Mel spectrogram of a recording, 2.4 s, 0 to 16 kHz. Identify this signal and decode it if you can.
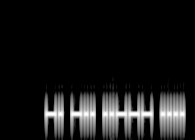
Morse code, heard as a keyed tone, about 30 wpm, 700 Hz. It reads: ND2H
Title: USA Call Signs - 4 Characters - 2x Character Spacing - 30wpm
